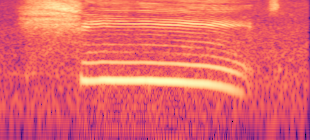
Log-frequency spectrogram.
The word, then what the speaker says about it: sheet: Sheet, sheet, and shit. So here we have a long E and a short I.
